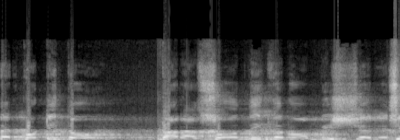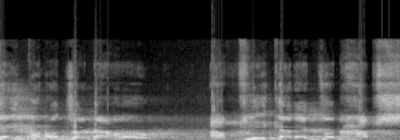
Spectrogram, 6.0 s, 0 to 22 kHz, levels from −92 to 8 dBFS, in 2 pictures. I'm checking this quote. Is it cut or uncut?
cut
